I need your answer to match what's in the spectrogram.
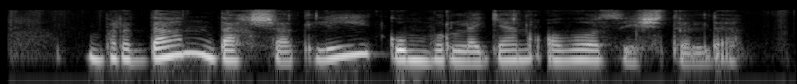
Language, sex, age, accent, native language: Uzbek, female, 18-24, Jizzax, Uzbek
